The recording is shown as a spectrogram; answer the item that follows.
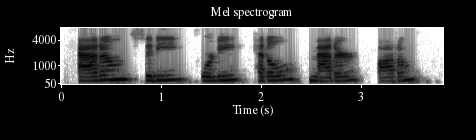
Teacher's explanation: the flap t which sounds like a d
